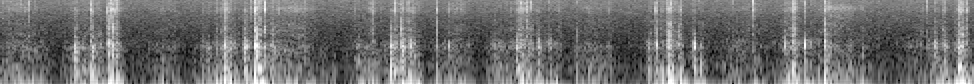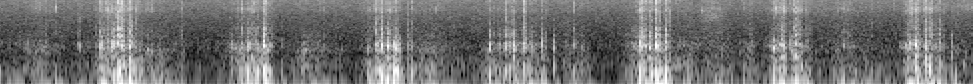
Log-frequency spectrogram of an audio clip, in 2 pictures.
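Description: Long blue nails scratch the mesh top of a mesh-covered microfiber car wash sponge in repeated, unevenly timed strokes. Each stroke gives a short, dry, crunchy rasp with a low rumbling body and faint bright streaks, fading quickly between strokes.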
